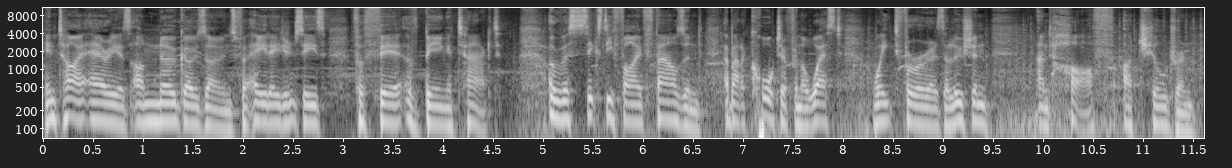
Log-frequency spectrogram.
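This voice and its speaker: A man's voice: medium pitch, normal speed, slight background noise. A man narrating a scripted television news documentary as a reporter. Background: background music.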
